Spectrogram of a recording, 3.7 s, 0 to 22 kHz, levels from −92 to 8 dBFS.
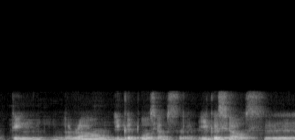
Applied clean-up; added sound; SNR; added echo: neural separator model SepFormer DNS4.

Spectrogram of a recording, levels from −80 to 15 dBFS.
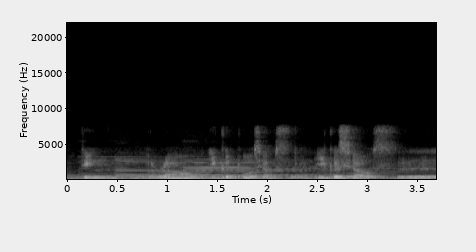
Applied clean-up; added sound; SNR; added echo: none; Guitar; 12 dB; reverberation time 0.5 s.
